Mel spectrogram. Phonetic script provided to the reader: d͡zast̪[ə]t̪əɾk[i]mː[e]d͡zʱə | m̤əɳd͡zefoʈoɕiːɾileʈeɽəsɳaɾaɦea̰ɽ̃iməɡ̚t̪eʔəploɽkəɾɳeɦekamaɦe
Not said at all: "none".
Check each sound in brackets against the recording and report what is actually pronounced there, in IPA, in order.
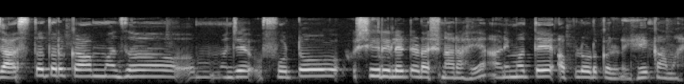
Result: ə, a, a

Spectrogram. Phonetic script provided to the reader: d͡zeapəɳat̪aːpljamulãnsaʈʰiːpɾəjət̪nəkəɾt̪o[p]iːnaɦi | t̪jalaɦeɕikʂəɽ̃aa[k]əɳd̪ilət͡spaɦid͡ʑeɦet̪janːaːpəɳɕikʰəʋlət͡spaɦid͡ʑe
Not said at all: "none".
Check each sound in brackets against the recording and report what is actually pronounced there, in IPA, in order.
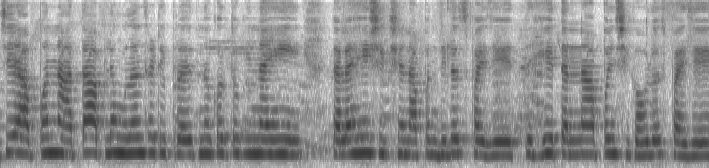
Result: k, p

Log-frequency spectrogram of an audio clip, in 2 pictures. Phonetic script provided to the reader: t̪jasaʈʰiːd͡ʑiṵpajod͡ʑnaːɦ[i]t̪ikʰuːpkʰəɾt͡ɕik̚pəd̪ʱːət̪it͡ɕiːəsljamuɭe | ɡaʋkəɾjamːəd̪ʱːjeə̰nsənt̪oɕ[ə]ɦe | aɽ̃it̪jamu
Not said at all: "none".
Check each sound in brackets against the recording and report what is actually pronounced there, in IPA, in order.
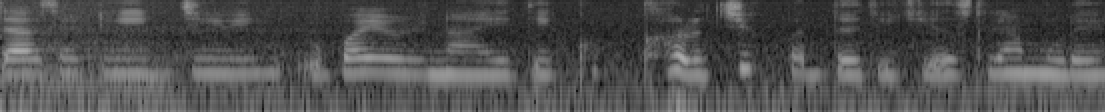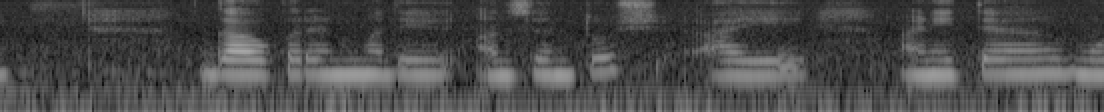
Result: e, a

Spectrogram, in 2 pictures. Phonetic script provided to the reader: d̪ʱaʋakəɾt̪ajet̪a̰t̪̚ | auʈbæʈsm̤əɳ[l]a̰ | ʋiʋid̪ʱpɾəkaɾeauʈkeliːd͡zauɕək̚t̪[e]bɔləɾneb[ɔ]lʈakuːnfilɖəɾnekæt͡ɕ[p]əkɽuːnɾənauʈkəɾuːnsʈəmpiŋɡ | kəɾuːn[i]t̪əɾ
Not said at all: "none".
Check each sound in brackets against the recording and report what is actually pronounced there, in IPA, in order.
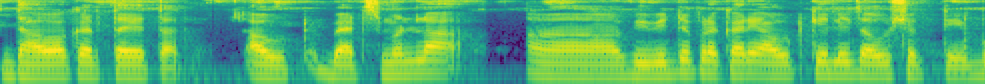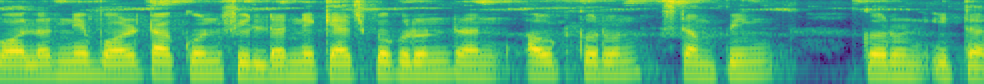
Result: l, e, ɔ, p, i

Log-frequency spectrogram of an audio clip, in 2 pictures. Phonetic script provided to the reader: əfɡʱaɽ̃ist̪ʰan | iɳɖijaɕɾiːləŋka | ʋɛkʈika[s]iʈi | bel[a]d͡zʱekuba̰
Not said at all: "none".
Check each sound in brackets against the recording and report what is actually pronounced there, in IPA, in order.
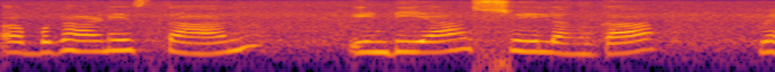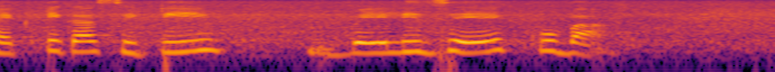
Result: s, i

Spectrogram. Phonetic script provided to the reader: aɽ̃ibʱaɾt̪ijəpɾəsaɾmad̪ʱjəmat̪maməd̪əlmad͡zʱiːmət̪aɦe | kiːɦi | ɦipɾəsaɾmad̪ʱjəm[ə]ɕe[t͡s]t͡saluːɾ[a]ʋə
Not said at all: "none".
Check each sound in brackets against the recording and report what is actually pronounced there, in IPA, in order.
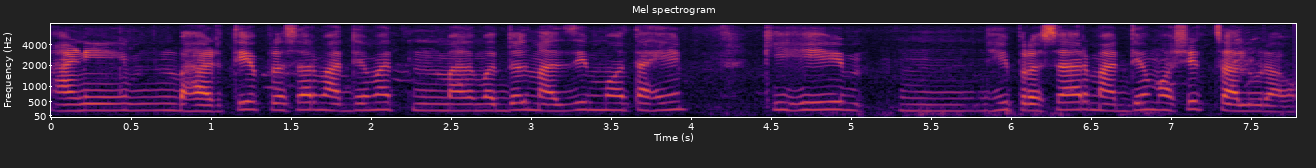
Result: ə, t͡s, a

